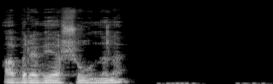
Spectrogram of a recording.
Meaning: definite plural of abbreviasjon
- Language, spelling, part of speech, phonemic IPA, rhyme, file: Norwegian Bokmål, abbreviasjonene, noun, /abrɛʋɪaˈʃuːnənə/, -ənə, NB - Pronunciation of Norwegian Bokmål «abbreviasjonene».ogg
